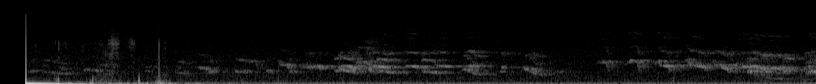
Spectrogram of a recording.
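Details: Four-week-old Greyhound pups from a Collision x Daddy Car litter, whose mother died a few days earlier, though they are eating. A few sharp knocks open, then several overlapping, wavering whines rise and fall continuously from the third second onward.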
